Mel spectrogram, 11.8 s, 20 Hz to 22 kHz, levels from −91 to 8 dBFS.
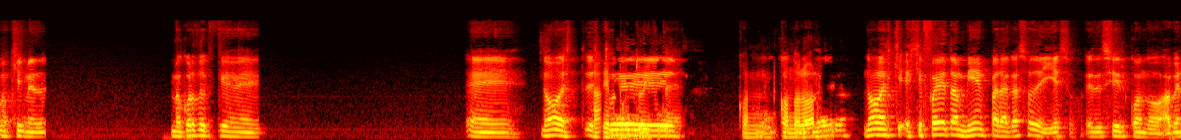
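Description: Speech dips at 6.16 to 6.2 s, 7.61 to 7.94 s and 8.14 to 8.51 s, by up to about 15 dB. Likely speech suppressed in double talk: the echo canceller ducked overlapping talk.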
